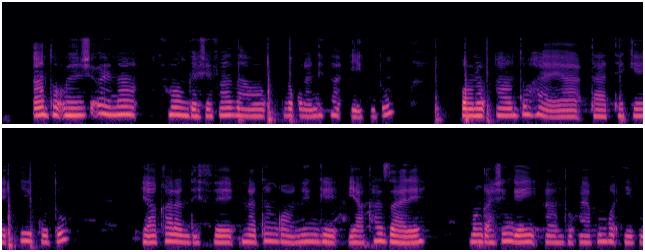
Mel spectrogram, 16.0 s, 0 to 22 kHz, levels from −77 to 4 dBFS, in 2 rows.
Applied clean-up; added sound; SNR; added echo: none; Walk, footsteps / Run / Wood; 11 dB; none.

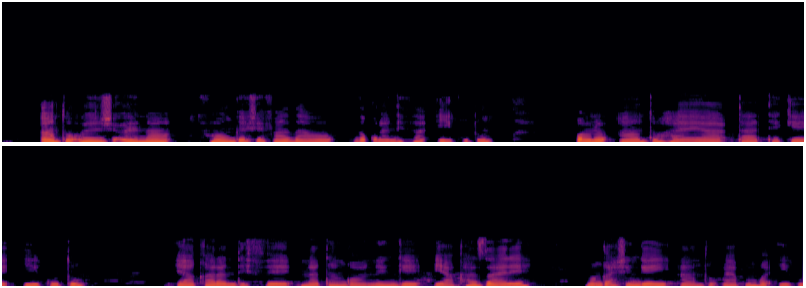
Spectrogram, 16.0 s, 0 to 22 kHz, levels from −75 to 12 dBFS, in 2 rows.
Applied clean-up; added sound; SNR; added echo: none; none; none; none.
